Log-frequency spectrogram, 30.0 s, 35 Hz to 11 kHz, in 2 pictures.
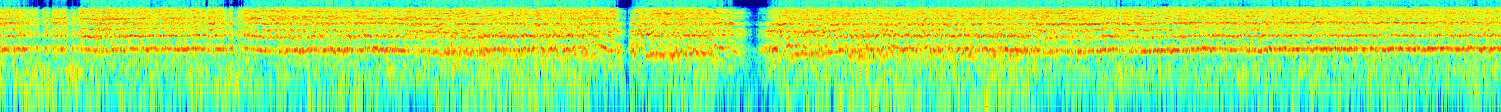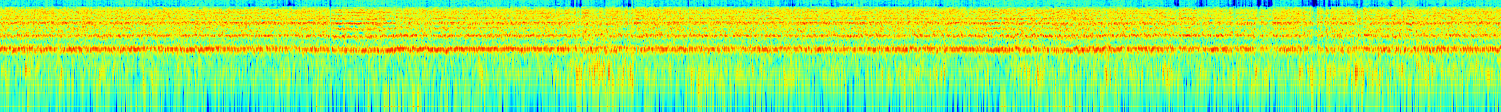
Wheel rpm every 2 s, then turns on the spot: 230, 220, 200, 100, 160, 200, 230, 240, 230, 230, 230, 230, 220, 230, 230.
none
